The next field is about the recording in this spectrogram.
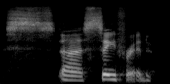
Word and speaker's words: Seyfried: Amanda Segfried. – Oh my god, what is? – I don't know how to pronounce her last name. – Seyfried. – Seyfried.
